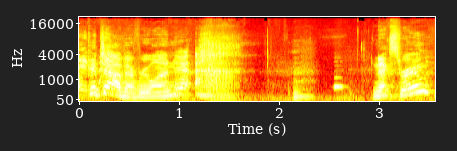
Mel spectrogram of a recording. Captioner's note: scoffs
